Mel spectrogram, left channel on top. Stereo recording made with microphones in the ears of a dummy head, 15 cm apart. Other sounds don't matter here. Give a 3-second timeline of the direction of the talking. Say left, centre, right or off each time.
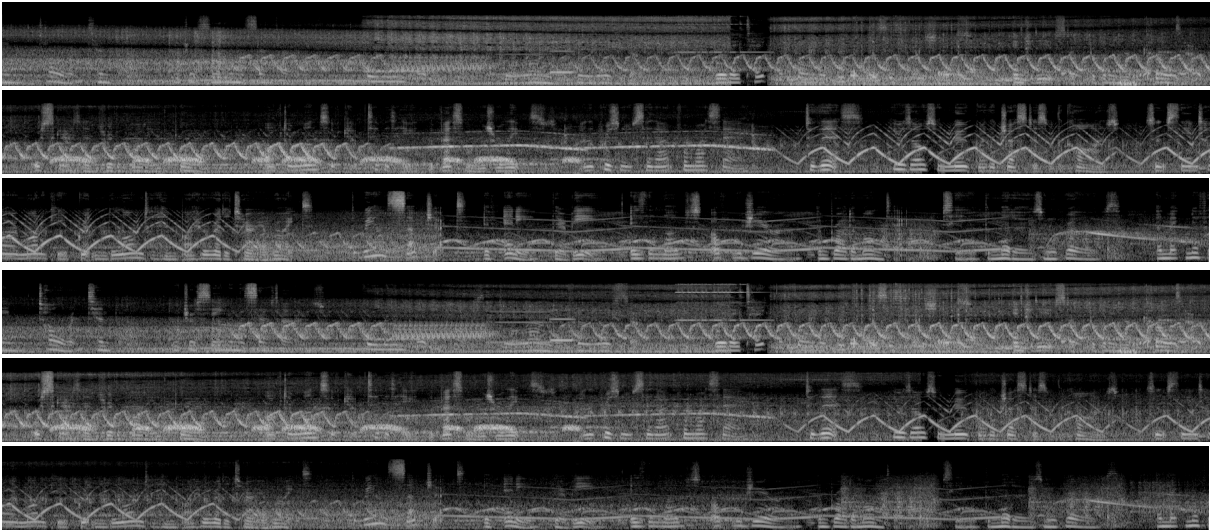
right, right, right, right, right, centre, centre, left, left, left, left, left.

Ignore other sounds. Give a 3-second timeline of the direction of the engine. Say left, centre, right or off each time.
left, left, centre, right, right, right, right, right, right, right, right, right.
